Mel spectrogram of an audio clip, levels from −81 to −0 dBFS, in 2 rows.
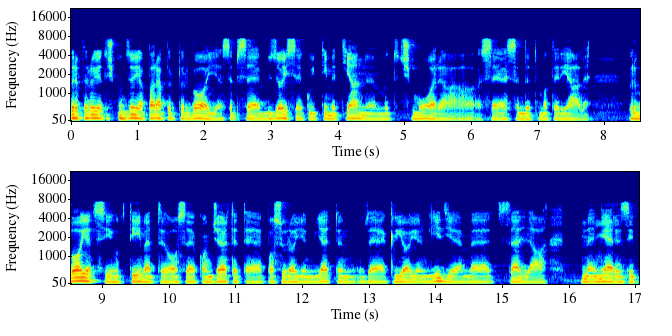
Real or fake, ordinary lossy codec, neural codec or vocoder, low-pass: fake; none; codec, 16 kHz, 8 kbps, FreqCodec, larger model; 7.2 kHz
